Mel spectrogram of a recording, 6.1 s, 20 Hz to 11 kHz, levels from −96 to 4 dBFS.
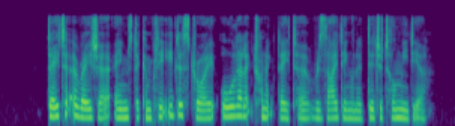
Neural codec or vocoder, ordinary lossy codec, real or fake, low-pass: none; none; real; 7.2 kHz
